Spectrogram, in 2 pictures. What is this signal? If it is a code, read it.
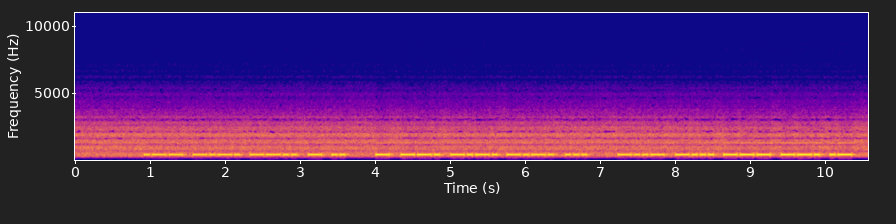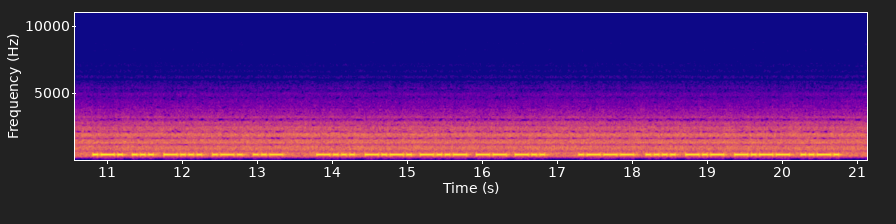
Morse code, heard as a keyed tone, hand-sent with a paddle, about 22 wpm, 430 Hz, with radio static and room echo. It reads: WCZTI TGCCS XBOGA RSBRU BCXMD JHKYF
